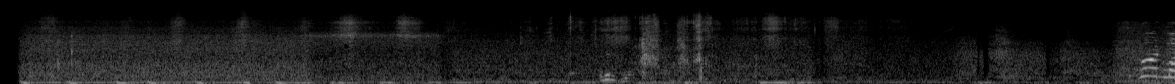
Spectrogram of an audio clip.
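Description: A machete chops through plants and stalks.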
